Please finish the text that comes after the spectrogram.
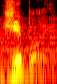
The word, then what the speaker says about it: Ghibli: It's Studio Ghibli, but pronounced Jibli. Yeah, that's what I thought. But then, but then Truth said hard G. In Japanese, it's a soft G, but in America, you're allowed to be correct.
